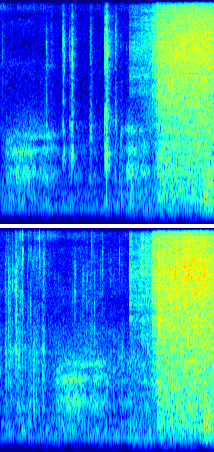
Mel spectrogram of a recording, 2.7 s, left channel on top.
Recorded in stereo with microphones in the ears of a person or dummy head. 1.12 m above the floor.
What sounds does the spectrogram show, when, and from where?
1.6 s a crack: 35° right (ahead or behind), 2.5 m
